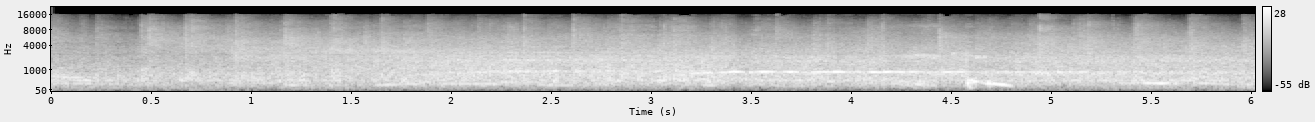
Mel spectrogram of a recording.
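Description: Applause from a small audience, many irregular claps building about half a second in and carrying on. A few voices and a steady high tone sound underneath.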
